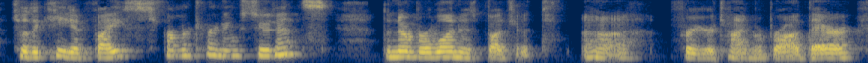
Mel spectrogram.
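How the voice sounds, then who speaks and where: A woman's voice: lowish voice, gravelly, a little mellow. A middle-aged woman, an advisor giving an earnest, reassuring briefing to students over a video call, with frequent ums and uhs. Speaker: study abroad advisor.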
